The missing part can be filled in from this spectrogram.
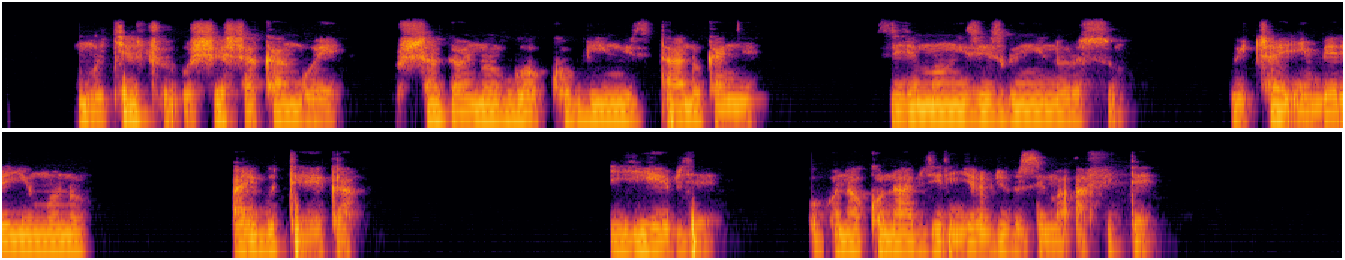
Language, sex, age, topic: Kinyarwanda, male, 18-24, health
